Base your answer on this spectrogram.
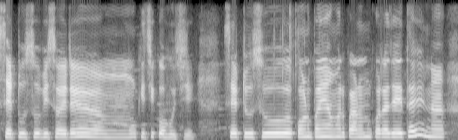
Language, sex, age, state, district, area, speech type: Odia, female, 18-30, Odisha, Mayurbhanj, rural, spontaneous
